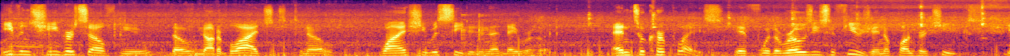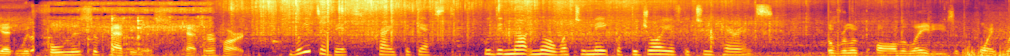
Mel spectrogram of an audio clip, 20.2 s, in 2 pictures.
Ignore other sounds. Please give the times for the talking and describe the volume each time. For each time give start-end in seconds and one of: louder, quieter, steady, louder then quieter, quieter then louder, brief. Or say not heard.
0.0-20.1 steady.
